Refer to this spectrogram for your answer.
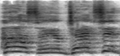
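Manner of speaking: loud yell pitched very high. Imitating Samuel L. Jackson yelling at himself in the mirror: imitating Samuel L. Jackson yelling. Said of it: "looks at himself in the mirror and yells at himself".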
